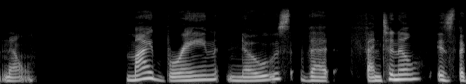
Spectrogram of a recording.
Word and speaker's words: fentanyl: differently for the record the correct pronunciation is fenel three syllables fentanyl now that you know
